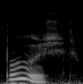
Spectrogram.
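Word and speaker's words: puž: So puj rhymes with muj, and muj is a husband. – Oh. – So you got to make sure you say pujespor, not mujespor, right? So pujespor, the snail is slow.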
